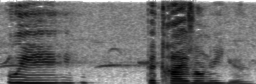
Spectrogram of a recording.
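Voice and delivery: very high put-on sad rabbit; rascal agreeing. A narrator's reading. Rascal rabbit agreeing with his accomplice, falsely sorry. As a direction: feign sympathy in a high little voice. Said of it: "approuva le coquin".

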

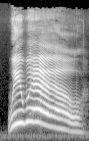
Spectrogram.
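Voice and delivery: high loud eager cry; shrill chorus. Acted. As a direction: shout it together eagerly. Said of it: "in a shrill chorus".

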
